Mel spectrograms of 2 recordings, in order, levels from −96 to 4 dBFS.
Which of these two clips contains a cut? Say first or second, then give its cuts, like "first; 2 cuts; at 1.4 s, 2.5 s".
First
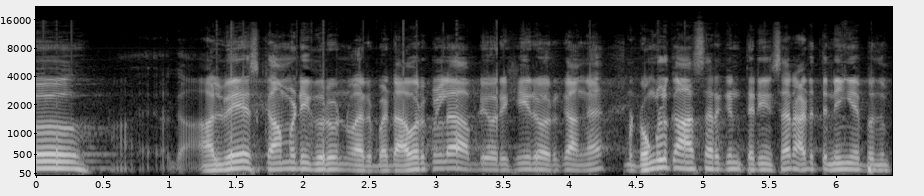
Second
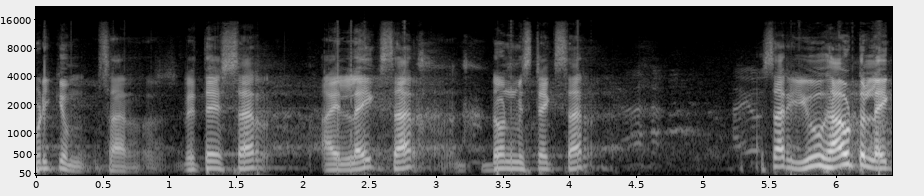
first; 1 cut; at 4.4 s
